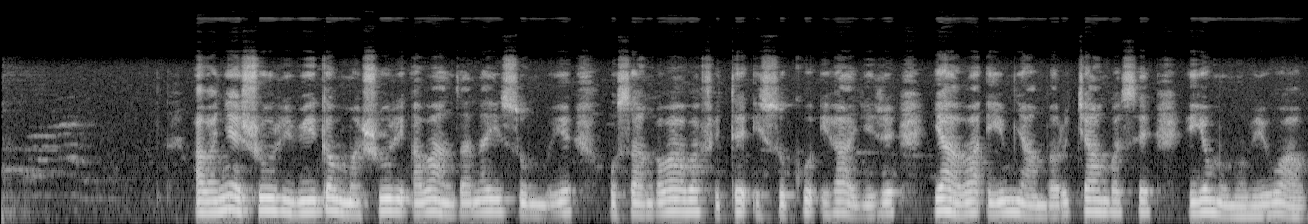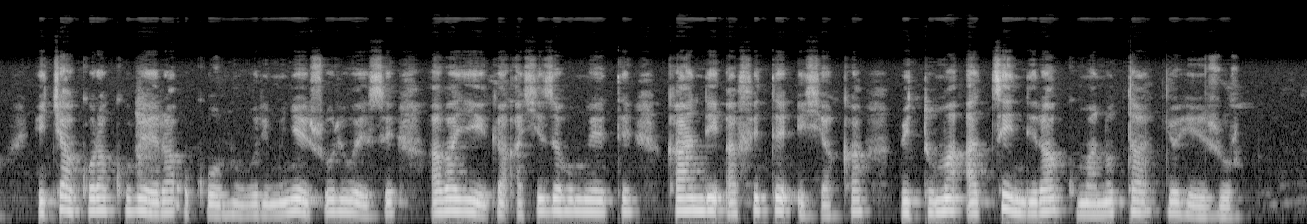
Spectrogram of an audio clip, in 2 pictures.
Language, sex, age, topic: Kinyarwanda, female, 36-49, education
